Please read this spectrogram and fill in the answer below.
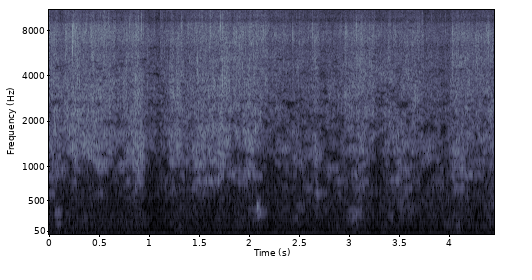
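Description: Faint sizzling of a saucy potato curry cooking in a frying pan while a spatula stirs it, with a few soft spatula sounds.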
